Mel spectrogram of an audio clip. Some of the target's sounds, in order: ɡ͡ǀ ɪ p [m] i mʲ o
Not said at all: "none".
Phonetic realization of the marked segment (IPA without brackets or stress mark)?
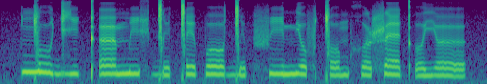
f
